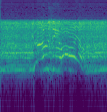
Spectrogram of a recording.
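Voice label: damaged oil mood low, speech English; War Thunder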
